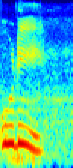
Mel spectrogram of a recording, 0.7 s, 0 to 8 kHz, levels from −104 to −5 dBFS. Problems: constant background noise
